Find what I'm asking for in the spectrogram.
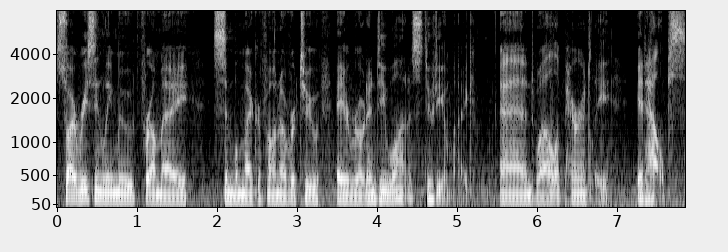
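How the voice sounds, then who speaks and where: Fairly low in pitch, a man delivers his words at a moderate pace with monotone, flat intonation. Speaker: streamer. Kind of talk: casual chat. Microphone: studio condenser microphone.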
